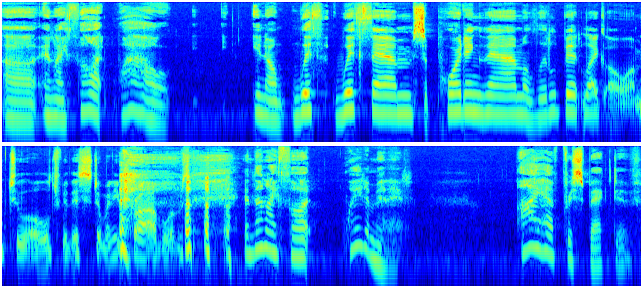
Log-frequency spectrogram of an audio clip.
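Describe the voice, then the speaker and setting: A woman speaks with lively intonation and long, frequent pauses. Her voice is somewhat breathy, with a dark, mellow tone. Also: medium pitch for a woman. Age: 80s+. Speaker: psychologist and writer. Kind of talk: interview answer.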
